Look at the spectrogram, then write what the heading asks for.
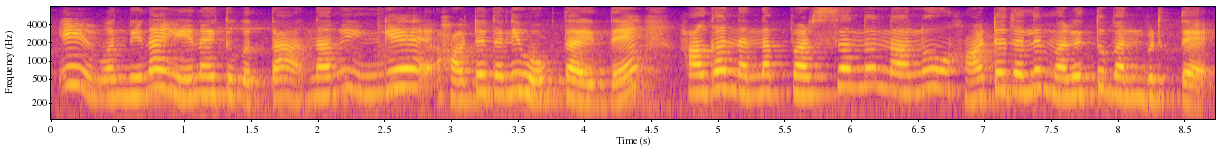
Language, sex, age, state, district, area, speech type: Kannada, female, 18-30, Karnataka, Chitradurga, urban, spontaneous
